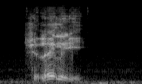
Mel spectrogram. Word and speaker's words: shillelagh: Shillelagh.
